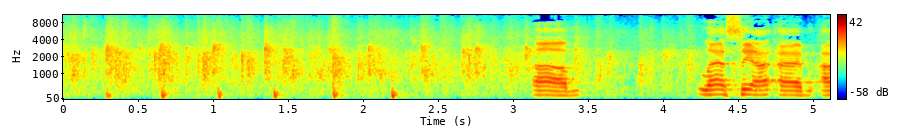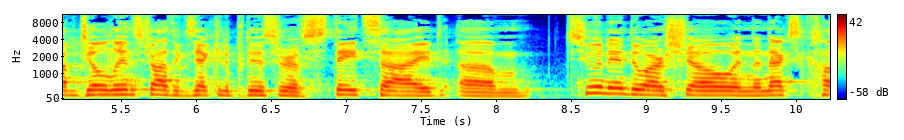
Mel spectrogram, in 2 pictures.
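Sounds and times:
audience applause with dense steady clapping: 0:00.0 - 0:04.8
speech: 0:03.1 - 0:03.6, 0:04.2 - 0:10.2.

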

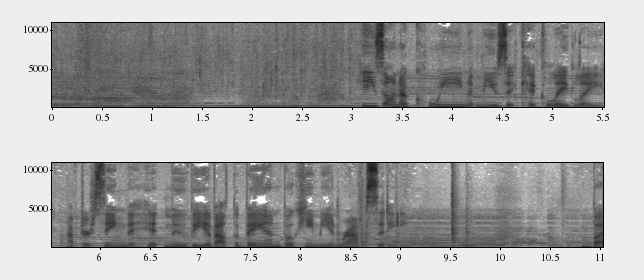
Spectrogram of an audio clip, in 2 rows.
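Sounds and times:
water pouring into a slushy machine: 0:00.0 - 0:03.1
speech: 0:03.1 - 0:09.2.

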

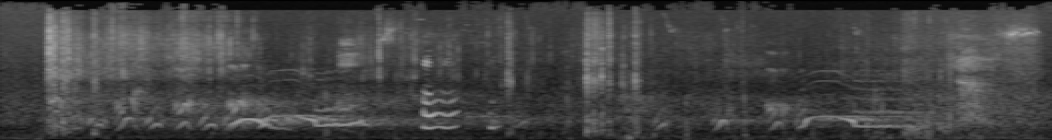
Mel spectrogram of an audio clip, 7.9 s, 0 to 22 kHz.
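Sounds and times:
barred owls hooting and cackling in the tree line: 0:00.4 - 0:07.1.

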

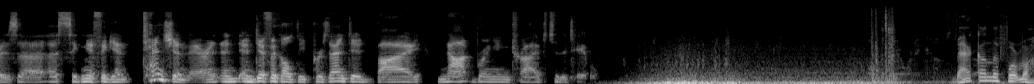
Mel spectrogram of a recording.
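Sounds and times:
speech: 0:00.0 - 0:06.0, 0:09.5 - 0:10.3
pickup truck engine rumbling on a dirt road: 0:06.0 - 0:10.2.

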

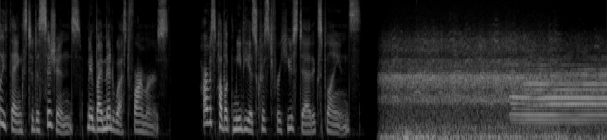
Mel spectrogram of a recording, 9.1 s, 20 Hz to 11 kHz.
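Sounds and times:
speech: 0:00.0 - 0:06.1
large flock of snow geese honking and cackling: 0:05.7 - 0:09.1
steady horn-like tone: 0:05.7 - 0:09.1.

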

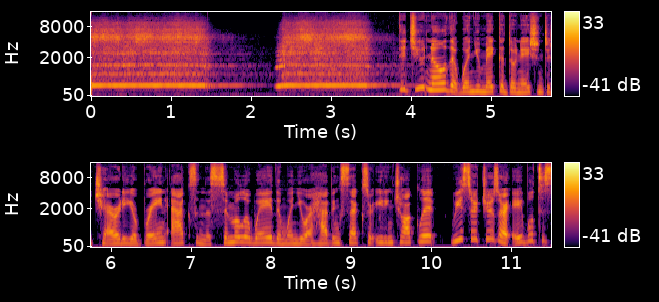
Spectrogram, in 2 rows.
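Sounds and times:
quitting-time factory steam whistle blasting with hiss: 0:00.0 - 0:04.0
speech: 0:03.8 - 0:11.4.

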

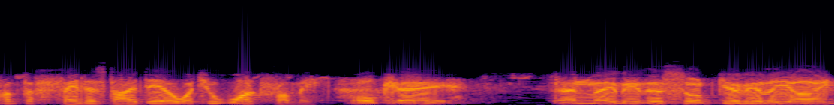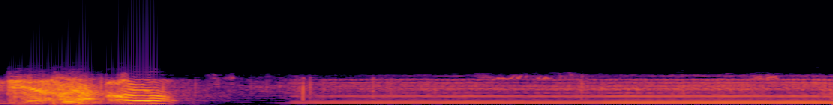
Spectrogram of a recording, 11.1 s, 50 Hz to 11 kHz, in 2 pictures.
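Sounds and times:
speech: 0:00.0 - 0:06.8
low dull droning buzz in a man's ears: 0:06.2 - 0:11.1.

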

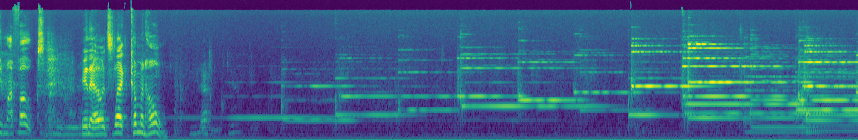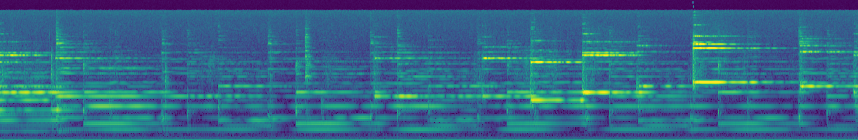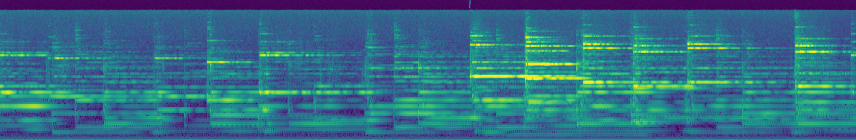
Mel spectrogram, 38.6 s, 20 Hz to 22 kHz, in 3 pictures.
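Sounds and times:
speech: 0:00.0 - 0:03.3
handbell ensemble playing a steady melody: 0:00.0 - 0:38.5.

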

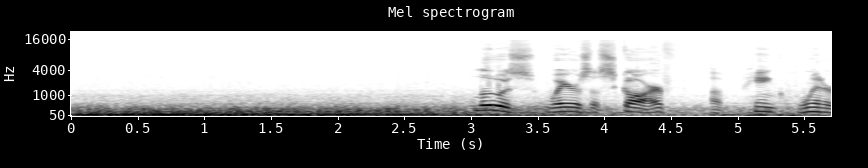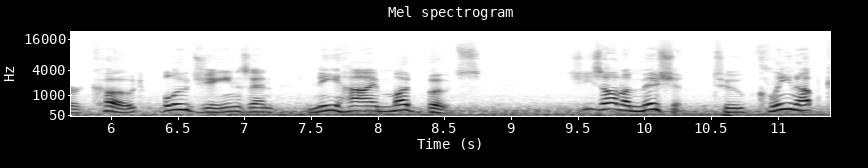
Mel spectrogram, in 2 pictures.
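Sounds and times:
pickup truck engine and tire noise driving across a bridge: 0:00.0 - 0:11.3
speech: 0:03.1 - 0:11.3.

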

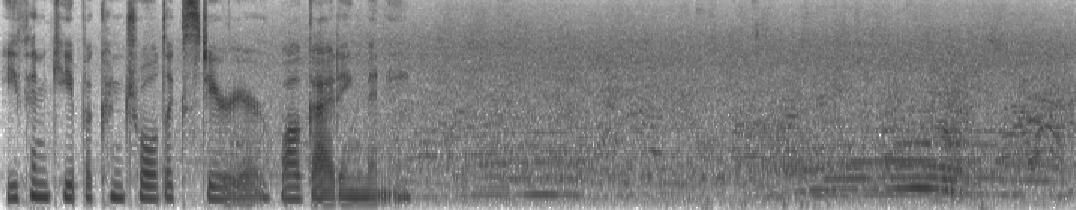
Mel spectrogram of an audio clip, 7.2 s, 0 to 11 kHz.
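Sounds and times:
speech: 0:00.0 - 0:03.0
outdoor noise: 0:00.0 - 0:07.1
cow mooing at a cattle showmanship class: 0:02.8 - 0:07.1.

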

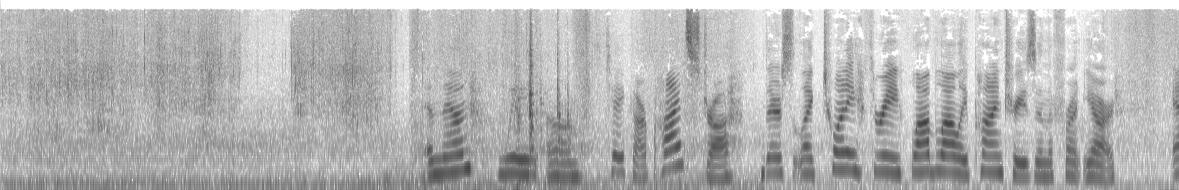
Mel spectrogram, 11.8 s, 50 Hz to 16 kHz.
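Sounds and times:
water trickling onto soil while watering a newly planted plant: 0:00.0 - 0:06.8
speech: 0:04.2 - 0:11.7.

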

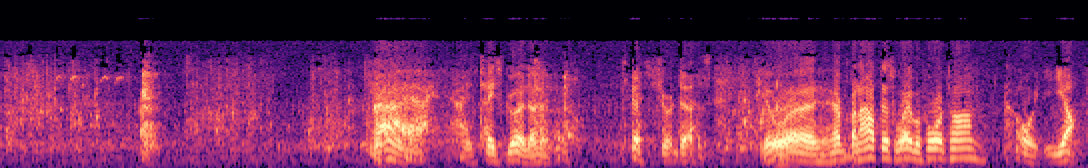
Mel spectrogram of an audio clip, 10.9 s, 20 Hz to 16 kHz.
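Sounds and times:
creek water splashing and gurgling as horses drink: 0:00.0 - 0:04.4, 0:07.2 - 0:08.2
speech: 0:04.7 - 0:10.8.

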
